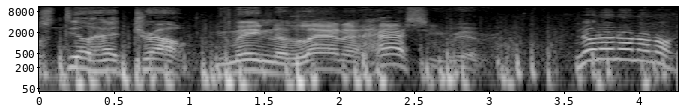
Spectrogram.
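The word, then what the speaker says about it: Lannahechee: the other day i rode down to the lana hatchy river i caught some beautiful steelhead trout you mean the lanahashi river no no no no no the the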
